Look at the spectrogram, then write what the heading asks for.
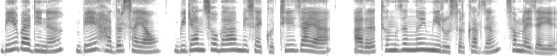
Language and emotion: Bodo, neutral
